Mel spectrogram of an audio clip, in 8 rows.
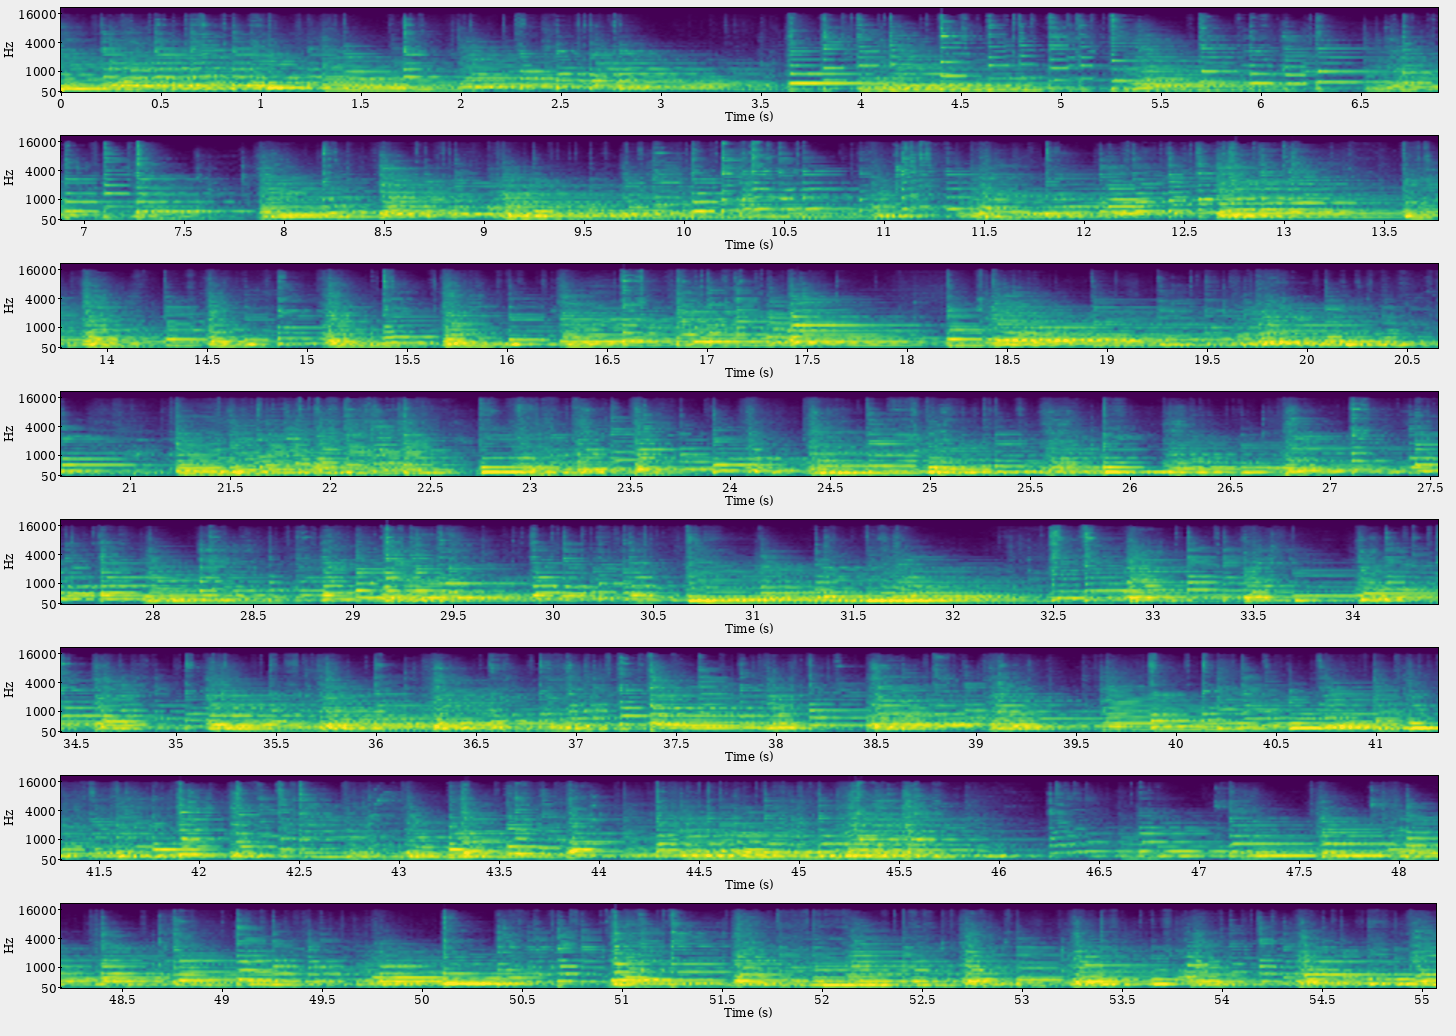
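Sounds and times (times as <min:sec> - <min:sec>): classical guitars playing tango: 0:00.0 - 0:55.0.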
